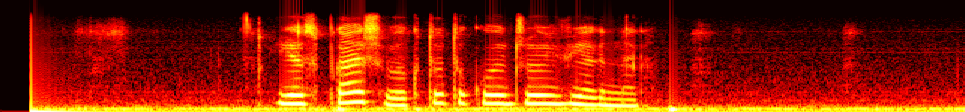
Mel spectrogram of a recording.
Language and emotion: Russian, sad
